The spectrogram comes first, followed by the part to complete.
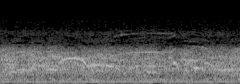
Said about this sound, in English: Got a pretty good crowd here looking on at this one. This ballpark holds 42,500. And they're still coming in.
